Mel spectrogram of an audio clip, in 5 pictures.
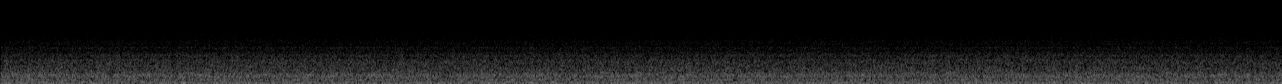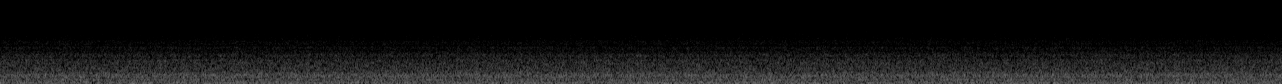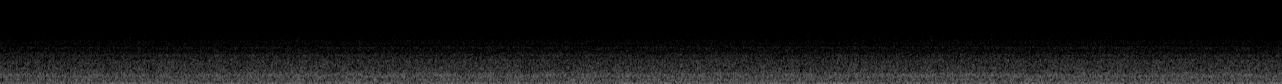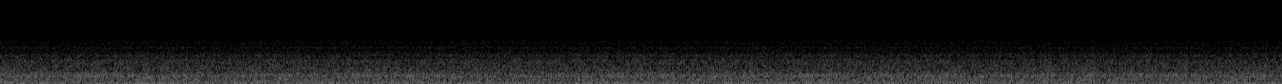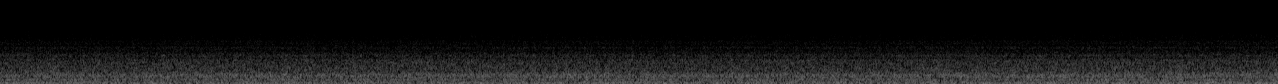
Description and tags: Air conditioner
Air conditioning from 6 inches
AC, hotel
